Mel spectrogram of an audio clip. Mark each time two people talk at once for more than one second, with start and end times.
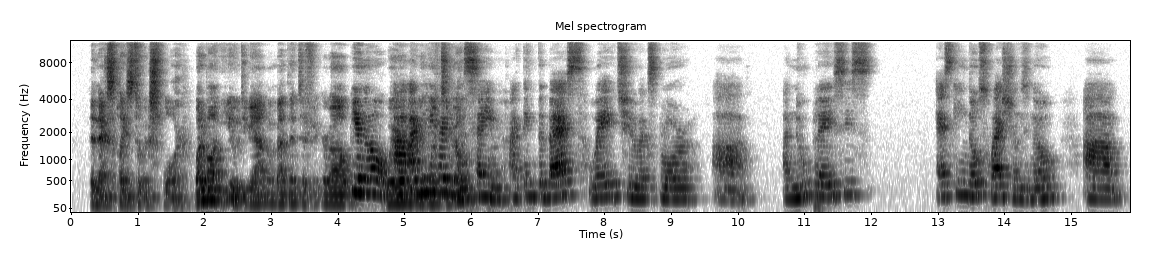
4.6-5.9

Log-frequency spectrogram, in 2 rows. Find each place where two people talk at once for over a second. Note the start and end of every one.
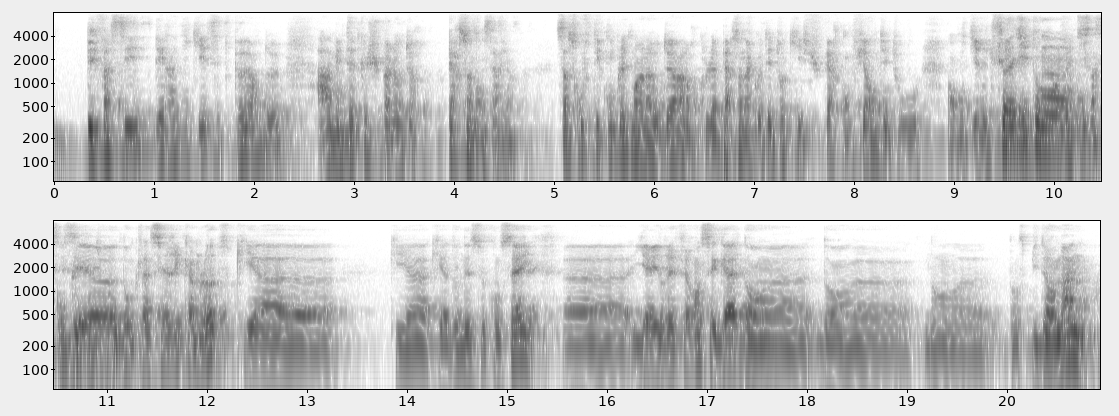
9.4-11.1

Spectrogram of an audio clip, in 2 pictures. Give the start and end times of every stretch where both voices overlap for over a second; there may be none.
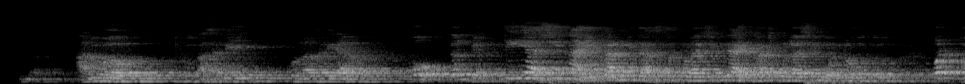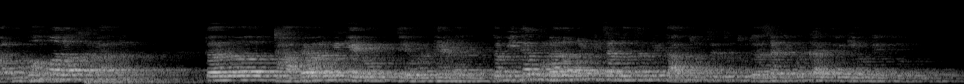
none

